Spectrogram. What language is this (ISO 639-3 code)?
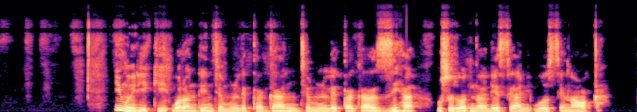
ibo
